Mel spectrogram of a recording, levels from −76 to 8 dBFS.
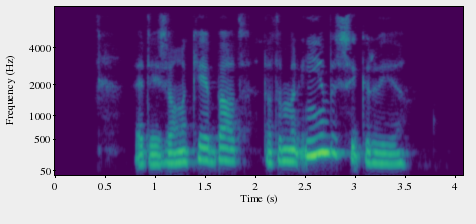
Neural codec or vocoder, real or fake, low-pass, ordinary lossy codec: none; real; 7.2 kHz; MP3, 64 kbps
